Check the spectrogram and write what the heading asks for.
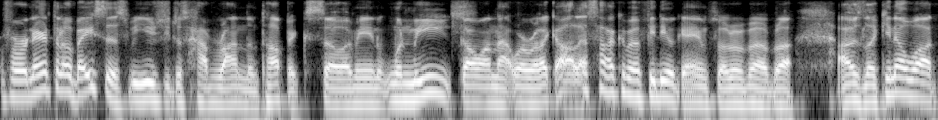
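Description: A young Irish man co-hosts a community radio show, his medium-pitched, slightly mellow voice captured in a dry recording. He chats casually and rambles, laughing easily between points.

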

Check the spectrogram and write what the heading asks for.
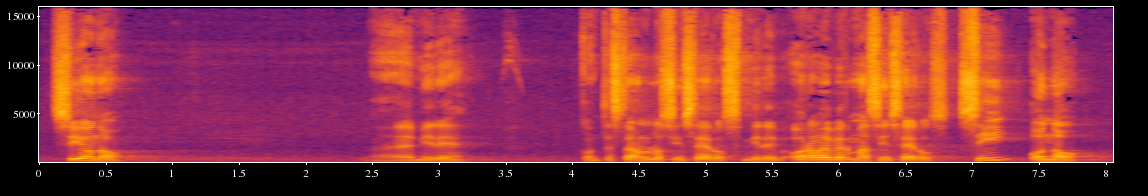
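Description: High-voiced Mexican pastor in a reverberant hall. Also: male voice, slow pace, vocal fry, long pauses. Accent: Mexican Spanish. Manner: storytelling with many restarts and asides to the congregation. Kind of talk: sermon. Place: church hall.

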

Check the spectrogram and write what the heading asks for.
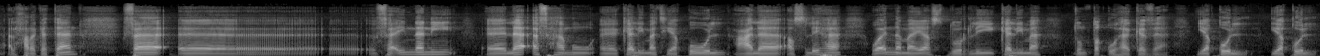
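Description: A man teaching a lesson over a video call, explaining step by step and pausing often on drawn-out hesitations. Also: mid-range voice. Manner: measured and methodical, with frequent drawn-out hesitations.

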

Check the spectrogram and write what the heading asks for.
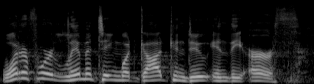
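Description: A man preaching a sermon in short phrases, pausing after each for his interpreter. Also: high voice, lively intonation.

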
